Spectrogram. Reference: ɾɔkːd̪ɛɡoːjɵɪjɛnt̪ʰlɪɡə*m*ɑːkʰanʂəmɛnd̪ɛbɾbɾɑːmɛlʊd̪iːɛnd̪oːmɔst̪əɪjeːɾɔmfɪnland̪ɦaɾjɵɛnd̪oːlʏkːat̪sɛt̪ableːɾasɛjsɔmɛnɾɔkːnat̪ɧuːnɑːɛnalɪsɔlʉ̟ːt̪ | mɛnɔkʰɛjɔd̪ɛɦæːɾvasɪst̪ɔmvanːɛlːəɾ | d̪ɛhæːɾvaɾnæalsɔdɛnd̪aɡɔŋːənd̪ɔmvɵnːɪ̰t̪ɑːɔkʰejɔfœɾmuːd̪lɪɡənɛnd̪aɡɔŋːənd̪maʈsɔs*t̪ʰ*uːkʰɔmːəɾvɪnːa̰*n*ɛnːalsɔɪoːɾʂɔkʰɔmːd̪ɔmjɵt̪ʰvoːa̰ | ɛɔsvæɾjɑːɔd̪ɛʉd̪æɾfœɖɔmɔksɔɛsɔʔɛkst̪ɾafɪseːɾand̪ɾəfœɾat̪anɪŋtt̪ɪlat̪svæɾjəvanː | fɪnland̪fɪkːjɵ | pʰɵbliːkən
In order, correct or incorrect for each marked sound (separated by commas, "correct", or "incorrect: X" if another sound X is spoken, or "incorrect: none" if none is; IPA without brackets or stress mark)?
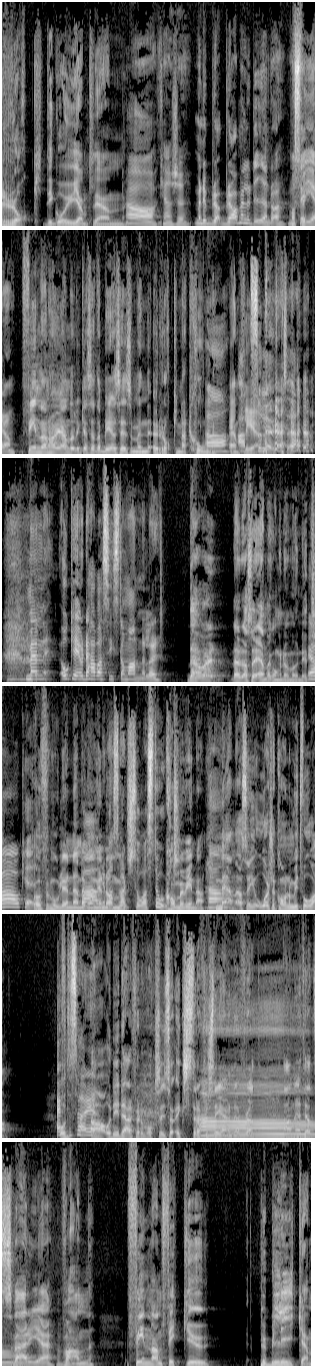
incorrect: n, incorrect: t̪, incorrect: m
